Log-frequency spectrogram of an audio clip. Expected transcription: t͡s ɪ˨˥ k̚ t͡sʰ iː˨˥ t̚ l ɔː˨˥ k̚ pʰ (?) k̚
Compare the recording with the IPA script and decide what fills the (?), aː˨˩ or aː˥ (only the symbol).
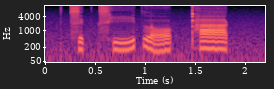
aː˥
